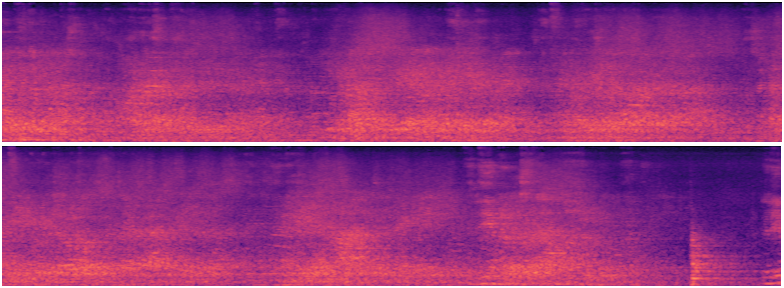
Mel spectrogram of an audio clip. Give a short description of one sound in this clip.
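A large crowd sings together, echoing through a big hall.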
